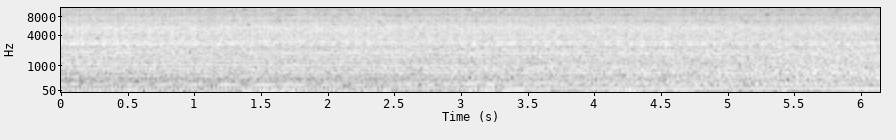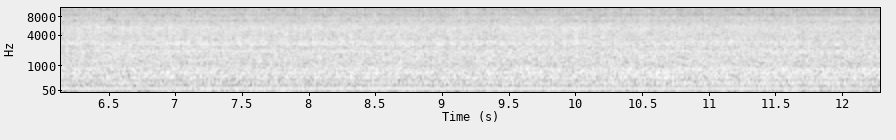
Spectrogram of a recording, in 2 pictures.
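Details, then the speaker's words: 2013 Ford Edge that was overheating, after replacing both failed radiator fans: steady low hum and strong even airflow over a smooth idle, both fans running and moving far more air than before; normal radiator fan operation. "All right, we got them both running now. And we are by far moving way more air than we were before. I have to go back and listen to the first part, but man, you can hear those things humming."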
